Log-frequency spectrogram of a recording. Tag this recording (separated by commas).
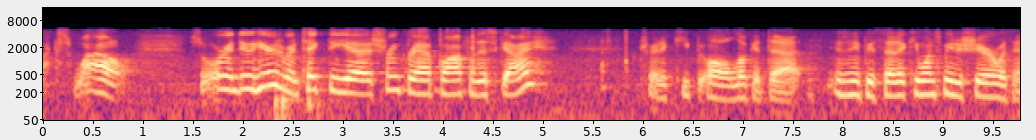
Speech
